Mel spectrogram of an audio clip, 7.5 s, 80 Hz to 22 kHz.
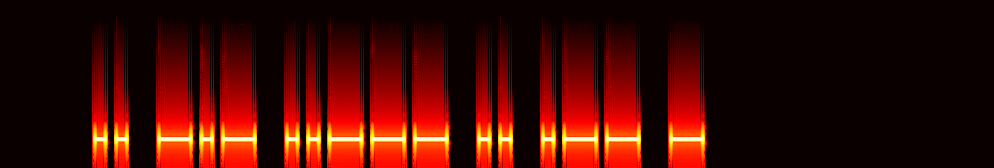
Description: Morse code, heard as a keyed tone, about 15 wpm, 700 Hz. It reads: IK2IWT
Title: DXCC-100 Call Signs - 6 Characters - Repeated 3x - 15wpm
